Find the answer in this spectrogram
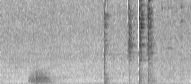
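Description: A few light, sharp clinks in the second half as kitchen items are handled at a glass mixing bowl, over bacon faintly sizzling in a frying pan.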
